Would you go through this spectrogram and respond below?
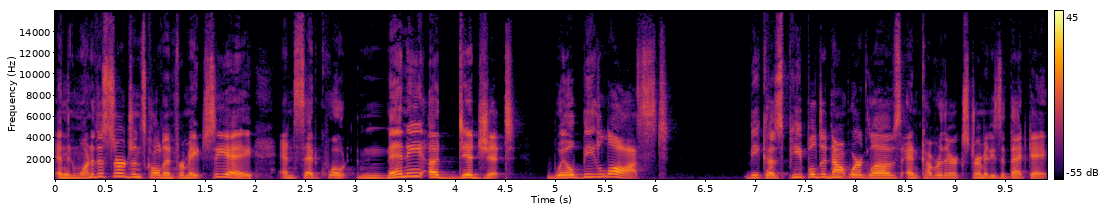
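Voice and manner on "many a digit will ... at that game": ordinary talk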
